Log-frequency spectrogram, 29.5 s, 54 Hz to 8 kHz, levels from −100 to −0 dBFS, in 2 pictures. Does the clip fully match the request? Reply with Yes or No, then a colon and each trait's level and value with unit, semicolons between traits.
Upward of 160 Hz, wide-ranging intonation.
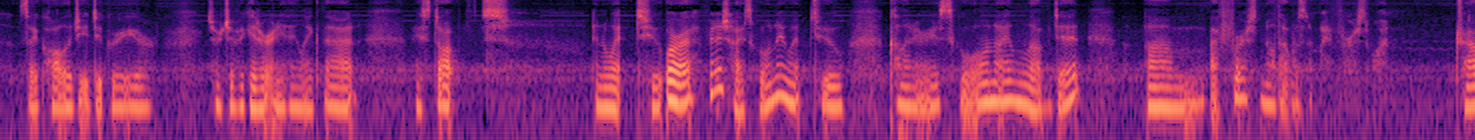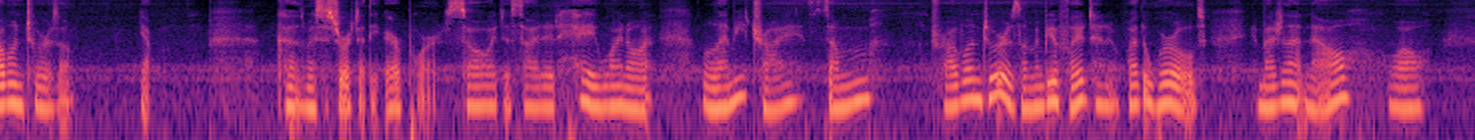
No: medium, 185 Hz; average, 3.2 semitones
